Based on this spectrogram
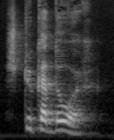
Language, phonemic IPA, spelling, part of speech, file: Dutch, /sty.kaːˈdoːr/, stukadoor, noun, Nl-stukadoor.ogg
- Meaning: plasterer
